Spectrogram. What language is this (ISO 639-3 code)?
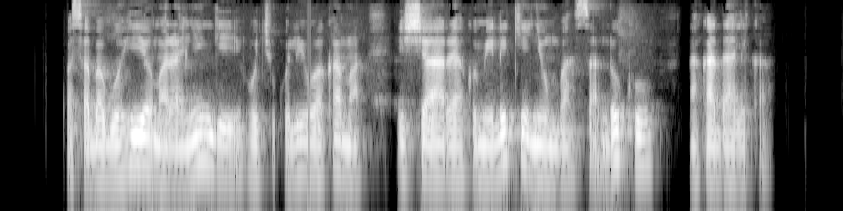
swa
